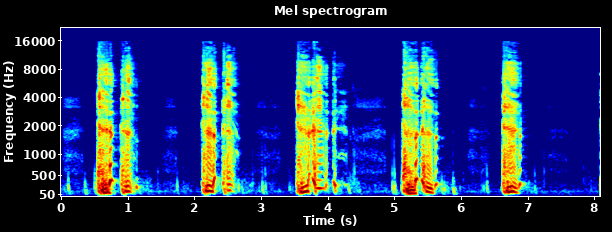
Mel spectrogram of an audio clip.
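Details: Repeated paired cough bursts, about five bouts over eight seconds; first coughing fit of the day, struggling to bring up mucus that would not come up.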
